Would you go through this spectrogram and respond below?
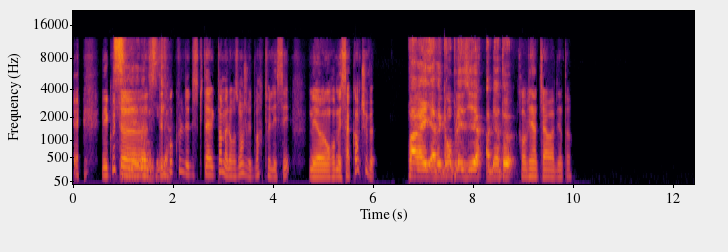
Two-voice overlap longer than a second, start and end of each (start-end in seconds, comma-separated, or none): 0.8-2.0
